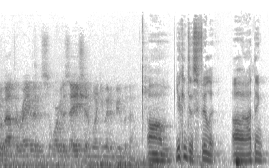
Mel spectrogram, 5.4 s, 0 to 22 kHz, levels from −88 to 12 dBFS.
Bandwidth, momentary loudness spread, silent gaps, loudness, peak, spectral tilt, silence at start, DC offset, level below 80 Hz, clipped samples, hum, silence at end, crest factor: 16.5 kHz; 14 LU; none; -23 LUFS; 0 dBFS; -5.5 dB/octave; 0 s; under 0.1%; -32 dBFS; under 0.1%; none; 0.05 s; 22 dB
